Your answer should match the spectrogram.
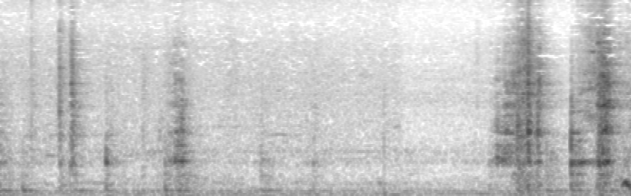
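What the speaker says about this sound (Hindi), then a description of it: "बेसन को चलाते रहें" A spatula rasps and scrapes through gram flour roasting in a pan over low heat, in irregular close strokes with quieter gaps between, ending in a louder cluster of scraping.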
